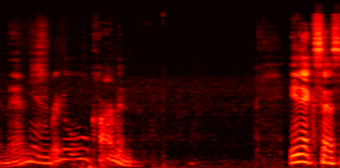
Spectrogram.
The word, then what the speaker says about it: INXS: just regular little carmen in excess is how you pronounce in excess i was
